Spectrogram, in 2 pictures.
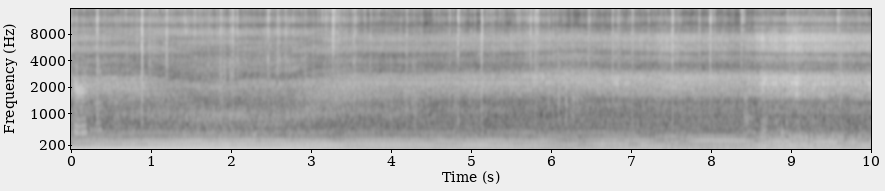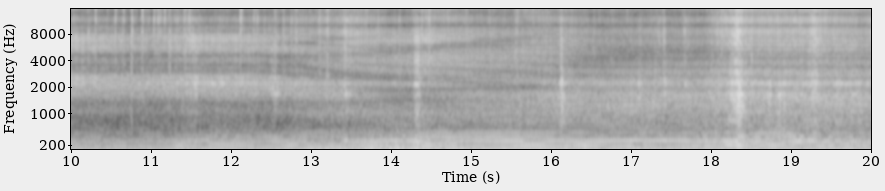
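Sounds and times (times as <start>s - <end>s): sharp crackles and pops: 0.0s - 20.0s
small engine running: 0.0s - 20.0s.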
